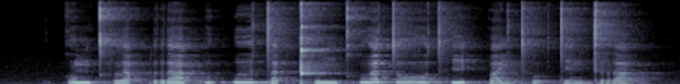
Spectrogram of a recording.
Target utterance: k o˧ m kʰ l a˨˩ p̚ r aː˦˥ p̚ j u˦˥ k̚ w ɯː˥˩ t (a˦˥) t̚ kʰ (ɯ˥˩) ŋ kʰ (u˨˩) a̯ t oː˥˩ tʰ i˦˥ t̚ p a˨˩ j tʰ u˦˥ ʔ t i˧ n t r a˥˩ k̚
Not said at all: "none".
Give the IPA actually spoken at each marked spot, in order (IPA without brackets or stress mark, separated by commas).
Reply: a˦˥, ɯ˧, u˥˩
